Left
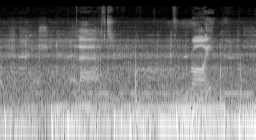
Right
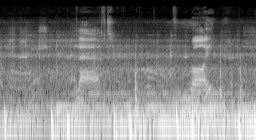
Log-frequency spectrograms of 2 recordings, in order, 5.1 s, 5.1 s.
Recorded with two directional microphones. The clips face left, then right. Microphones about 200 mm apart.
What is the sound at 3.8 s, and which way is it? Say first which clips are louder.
Boat: right 5 dB; 40° right (ahead or behind).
